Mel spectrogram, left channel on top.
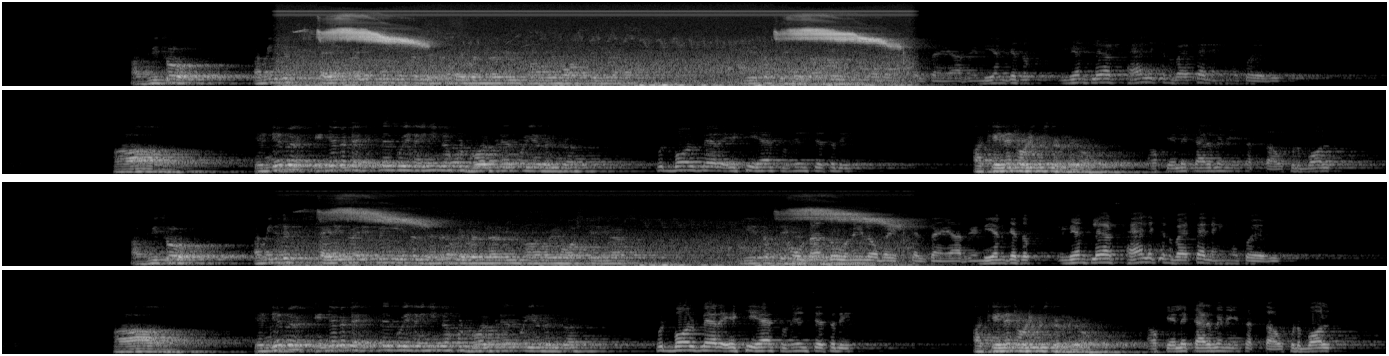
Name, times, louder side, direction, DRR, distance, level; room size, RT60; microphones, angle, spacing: voice 1, 1.3-1.9 2.5-6.3 7.4-8.4 15.0-15.6 16.4-19.6 23.6-24.8, right 1 dB, 10° right, -3 dB, 2.5 m, -29 dB
Bird vocalization bird call bird song, 2.7-9.1, left 14 dB, 75° left, 0.4 m, -23 dB
voice 2, 7.8-12.8 16.5-16.6 20.4-22.4 25.3-27.1, right 7 dB, 65° right, 14 dB, 0.3 m, -33 dB
15.5 x 12.5 x 3.4 m, 2.1 s
head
